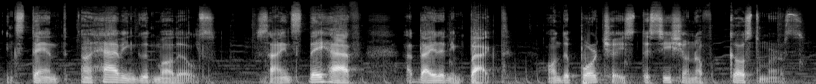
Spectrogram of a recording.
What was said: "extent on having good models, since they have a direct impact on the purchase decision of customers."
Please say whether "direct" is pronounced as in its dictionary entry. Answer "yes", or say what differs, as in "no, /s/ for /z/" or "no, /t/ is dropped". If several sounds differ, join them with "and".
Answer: no, /k/ is dropped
